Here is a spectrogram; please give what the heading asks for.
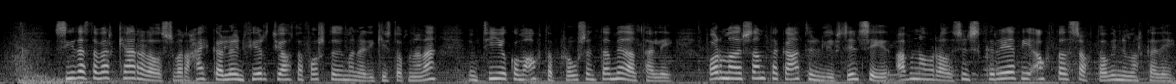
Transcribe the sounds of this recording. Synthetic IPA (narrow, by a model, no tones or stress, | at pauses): siːðast̪avɛr̥kʰːaːɾaɾawðsvaɾahajhkalœːɥnfjœːɾʏt̪ʰiɔawht̪afɔr̥st̪œðʏmanːaɾiːcɪst̪ɔpnana | ʏmt̪ʰiːjʏkʰɔːmaawht̪apʰɾoːwsɛn̥t̪avmɛːðalt̪ʰaːjlɪ | fɔɾmaðʏɾ̥samt̪ʰajkaaːt̪ʰʏnʏlifsɪnsɛːjɪɾavnawmɾawðsɪnskɾɛːviʔawht̪aðsawht̪awvɪnːʏmar̥kaðɪ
